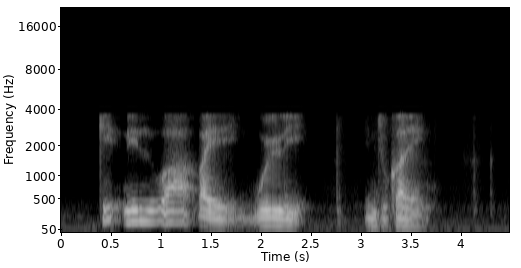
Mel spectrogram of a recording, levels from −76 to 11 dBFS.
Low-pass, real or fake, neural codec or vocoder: 3.6 kHz; fake; codec, 16 kHz in and 24 kHz out, 0.9 kbps, LongCat-Audio-Codec, four codebook decoder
